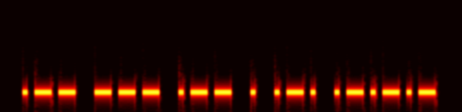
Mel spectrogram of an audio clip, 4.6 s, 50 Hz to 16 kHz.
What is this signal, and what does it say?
Morse code, heard as a keyed tone, about 20 wpm, 700 Hz. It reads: WOWER.
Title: Pangram Challenge v2 - 20wpm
